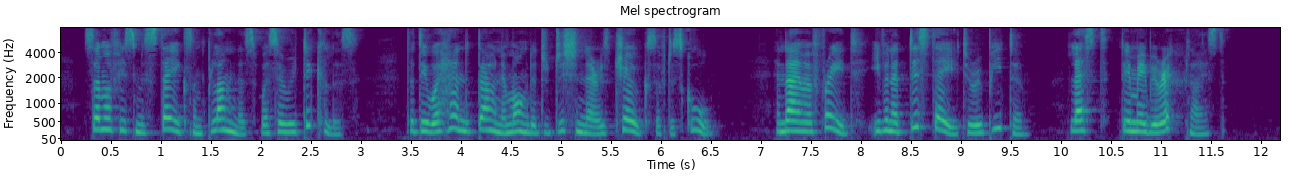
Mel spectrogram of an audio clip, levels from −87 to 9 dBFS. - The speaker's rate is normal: Yes, average, 180 wpm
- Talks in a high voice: Yes, high, 240 Hz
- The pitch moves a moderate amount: Yes, average, 4.6 semitones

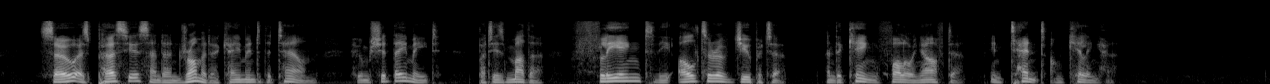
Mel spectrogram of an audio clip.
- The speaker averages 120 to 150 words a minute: Yes, average, 145 wpm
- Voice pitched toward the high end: No, low, 110 Hz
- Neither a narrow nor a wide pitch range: No, wide, 5.9 semitones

